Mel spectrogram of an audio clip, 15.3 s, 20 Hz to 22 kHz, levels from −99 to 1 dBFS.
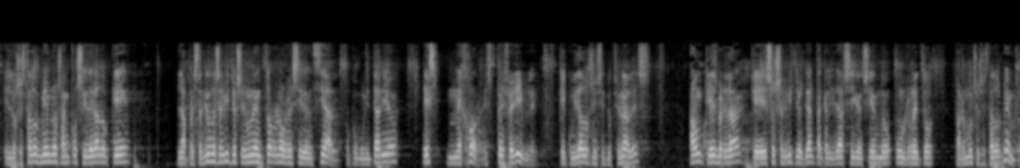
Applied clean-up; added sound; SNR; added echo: neural mask model RNNoise.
